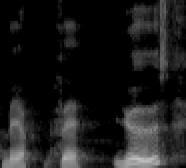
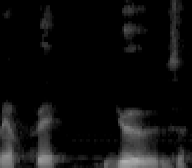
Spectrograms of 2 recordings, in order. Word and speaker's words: merveilleuse: We've looked at this combination before, the S between two vowels sounding like a Z, and the EU in front of a Z sounding like E. So in both cases, you have that vowel E, merveilleux and merveilleuse.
